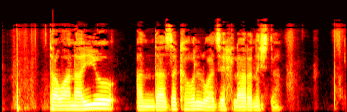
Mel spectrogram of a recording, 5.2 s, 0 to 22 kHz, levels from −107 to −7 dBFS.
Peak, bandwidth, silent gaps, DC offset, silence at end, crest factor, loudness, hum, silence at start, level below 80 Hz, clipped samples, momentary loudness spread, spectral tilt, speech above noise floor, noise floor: 0 dBFS; 9.2 kHz; none; under 0.1%; 0.1 s; 14 dB; -14 LUFS; none; 0.25 s; -52 dBFS; under 0.1%; 15 LU; -5 dB/octave; 51 dB; -64 dBFS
